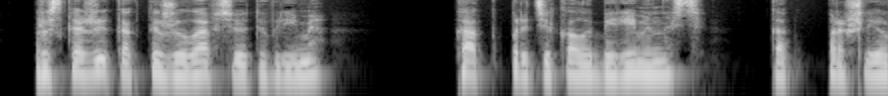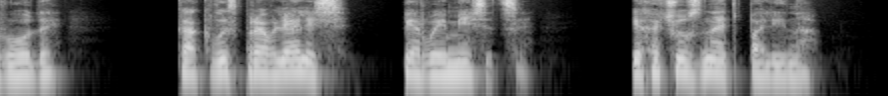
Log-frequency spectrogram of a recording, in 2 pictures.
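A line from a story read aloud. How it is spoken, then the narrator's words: Sudden muffled, abrupt request. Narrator (Russian): просит вдруг глухо, отрывисто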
